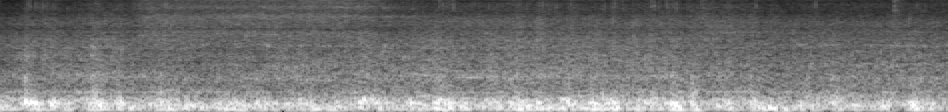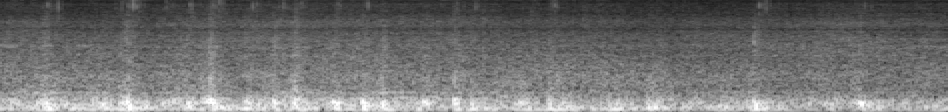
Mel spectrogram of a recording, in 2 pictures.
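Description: Diesel multiple unit passenger train running close past along the platform: a deep rumble with the wheels clattering over the rail joints.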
